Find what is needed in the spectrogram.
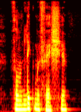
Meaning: of low quality or competence; worthless, good-for-nothing
- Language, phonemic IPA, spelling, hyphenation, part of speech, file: Dutch, /vɑn ˈlɪk.məˈvɛs.(t)jə/, van likmevestje, van lik‧me‧vest‧je, prepositional phrase, Nl-van likmevestje.ogg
